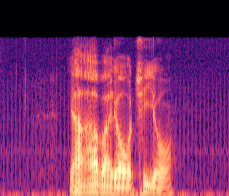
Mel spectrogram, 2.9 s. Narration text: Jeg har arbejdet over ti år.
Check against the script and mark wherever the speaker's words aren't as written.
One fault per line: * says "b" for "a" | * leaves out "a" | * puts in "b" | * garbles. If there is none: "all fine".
all fine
